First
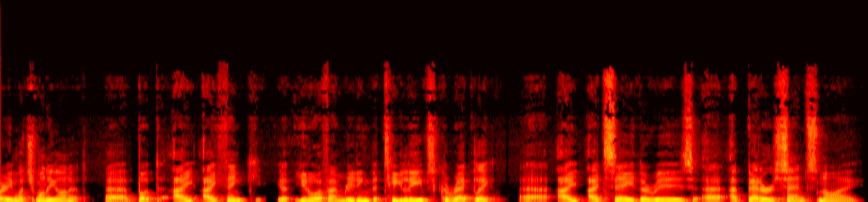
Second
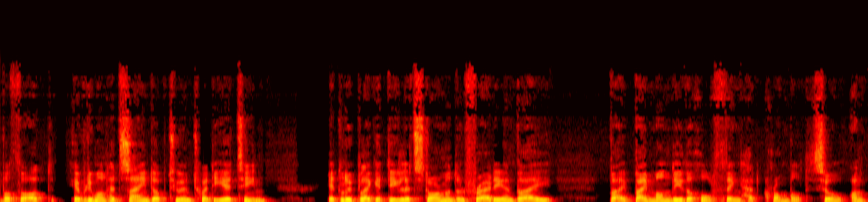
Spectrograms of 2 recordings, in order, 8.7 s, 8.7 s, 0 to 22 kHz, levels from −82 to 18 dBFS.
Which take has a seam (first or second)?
first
